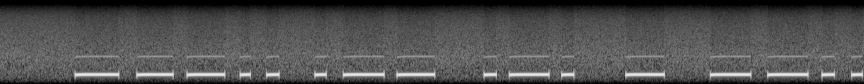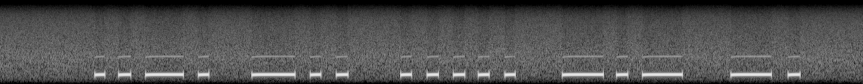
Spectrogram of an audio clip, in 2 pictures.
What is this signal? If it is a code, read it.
Morse code, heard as a keyed tone, hand-sent with a straight key, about 9 wpm, 460 Hz. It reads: 8WRTZ FD5KN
